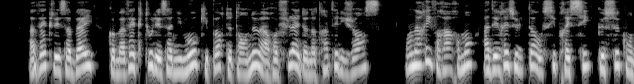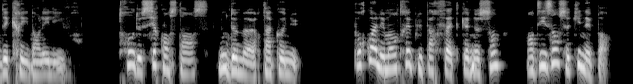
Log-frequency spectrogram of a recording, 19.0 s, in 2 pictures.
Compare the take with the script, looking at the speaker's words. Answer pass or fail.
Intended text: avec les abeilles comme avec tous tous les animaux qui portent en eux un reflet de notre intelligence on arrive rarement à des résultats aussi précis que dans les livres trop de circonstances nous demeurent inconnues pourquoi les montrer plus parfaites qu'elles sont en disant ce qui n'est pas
fail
